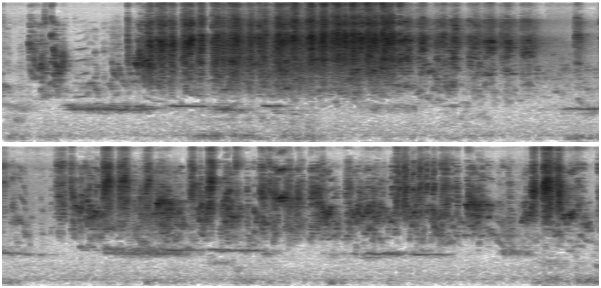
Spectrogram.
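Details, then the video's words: A flock of budgerigars keeps up a long rasping, warbling chatter that dips briefly around the middle, with a soft steady tone humming underneath. "Beautiful Budgies Chirping Sounds"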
